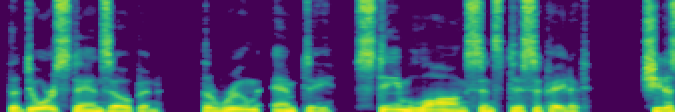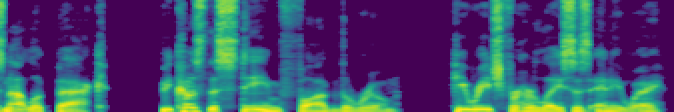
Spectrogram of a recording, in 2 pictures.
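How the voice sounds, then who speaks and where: A man reads a romance audiobook in a slow, soft, deliberate way. His voice is low but moves through a lively, melodic range. The recording is dry and close, with no audible room. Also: no echo. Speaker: narrator. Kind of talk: scripted audiobook narration of a romance.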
